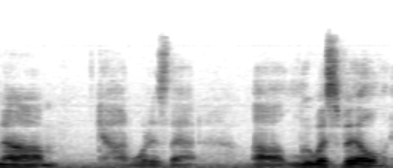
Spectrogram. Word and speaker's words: Louisville: God what is that Louisville in Kentucky Louisville is Louisville that's actually how it's pronounced Louisville nope its Louisville fight me good when Tibet so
